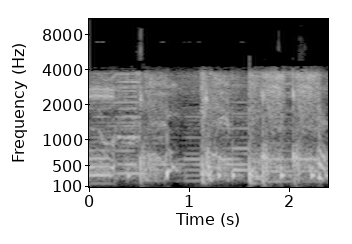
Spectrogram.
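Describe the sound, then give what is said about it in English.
A series of harsh coughs presented as Hillary Clinton coughing, in a steady rhythm, about four or five bursts, loud, set over a continuous backing of music. “That would be hearing Hillary Clinton coughing the top five songs in the country.”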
